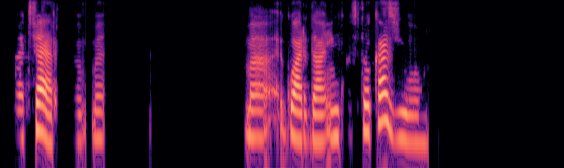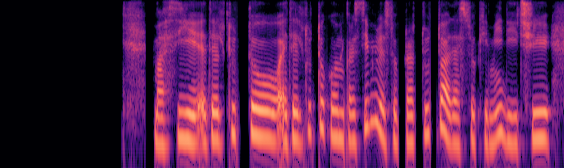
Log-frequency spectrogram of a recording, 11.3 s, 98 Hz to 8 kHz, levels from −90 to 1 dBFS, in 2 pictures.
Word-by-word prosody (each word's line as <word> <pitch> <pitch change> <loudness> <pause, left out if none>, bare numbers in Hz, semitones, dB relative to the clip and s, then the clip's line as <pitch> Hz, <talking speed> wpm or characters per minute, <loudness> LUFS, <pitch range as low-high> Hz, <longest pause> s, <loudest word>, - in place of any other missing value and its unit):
ma 220 - -4
certo, 205 -5 +3
beh. 215 -1 -5 1.4
Mah, 220 +9 0
guarda, 205 -3 +4
in 220 +2 0
questo 240 +3 -1
caso 215 - +3 2.9
Ma 185 -1 -1
sì, 210 +3 -1
è - - +1
del 205 0 -1
tutto 225 -2 +1
è - - +3
del 205 0 -1
tutto 250 +6 -6
compressibile, 225 - -2
soprattutto 195 +6 -5
adesso 190 -6 -1
che 195 0 -8
mi 205 +6 -2
dici 210 +1 -1
215 Hz, 115 wpm, -21 LUFS, 200-235 Hz, 2.9 s, guarda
